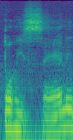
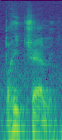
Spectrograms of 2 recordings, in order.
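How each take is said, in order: First: The name is read the Portuguese way. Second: The name is said the Italian way. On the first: "Se escreve Torricelli" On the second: "você tem que pronunciar italiano"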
